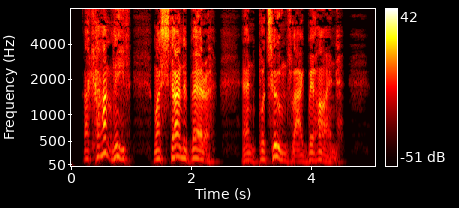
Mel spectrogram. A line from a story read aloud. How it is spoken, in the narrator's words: panted Jonas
